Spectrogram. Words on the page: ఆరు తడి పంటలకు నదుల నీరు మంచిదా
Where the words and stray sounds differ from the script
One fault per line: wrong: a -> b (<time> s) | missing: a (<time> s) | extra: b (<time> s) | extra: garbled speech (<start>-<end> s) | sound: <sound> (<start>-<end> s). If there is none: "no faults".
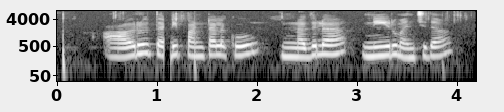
sound: dropout (1.1-1.2 s)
